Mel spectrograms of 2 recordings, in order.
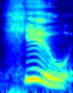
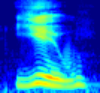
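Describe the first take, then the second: First: The name starts with an h sound. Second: The name starts without an h sound. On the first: The speaker calls it right. "Mom, no Hugh" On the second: The speaker calls it wrong. "she's just like so so New Jersey that she says you"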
